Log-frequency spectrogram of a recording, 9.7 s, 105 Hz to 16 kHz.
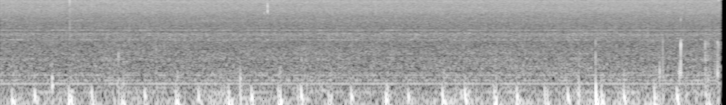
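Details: Steady low heartbeats at about 86 per minute, with gurgling bowel sounds rumbling underneath: heart sounds with intestinal borborygmi.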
